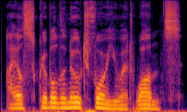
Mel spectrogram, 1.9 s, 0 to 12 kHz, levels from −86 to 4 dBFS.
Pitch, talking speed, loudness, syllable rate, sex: 125 Hz, 255 wpm, -14 LUFS, 5.1 syllables/s, male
